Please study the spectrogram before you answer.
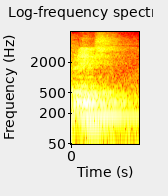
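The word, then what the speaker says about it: bridge: है ना ठीक है ब्रिज तो बी आर आई दी जी अब इसमें दी है पर दी इसमें क्या है साइलेंट क्यों क्योंकि जीके पहले आया है ठीक है फ्रिज है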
